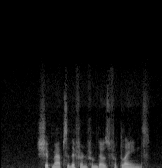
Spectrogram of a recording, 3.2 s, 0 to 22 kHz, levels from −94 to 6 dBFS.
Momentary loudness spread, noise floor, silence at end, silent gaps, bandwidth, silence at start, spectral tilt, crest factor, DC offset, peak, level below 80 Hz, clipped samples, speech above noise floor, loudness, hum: 13 LU; -74 dBFS; 0.3 s; none; 13 kHz; 0.75 s; -6 dB/octave; 22 dB; under 0.1%; -16 dBFS; -68 dBFS; under 0.1%; 36 dB; -38 LUFS; none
